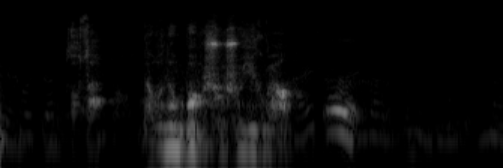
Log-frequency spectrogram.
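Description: A young woman speaks gently at close range.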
